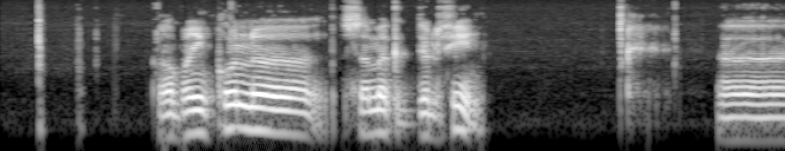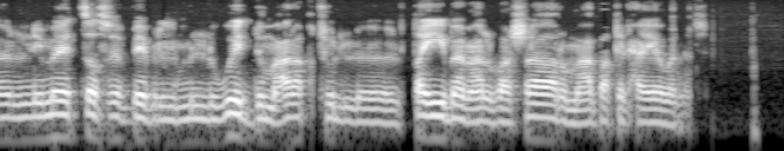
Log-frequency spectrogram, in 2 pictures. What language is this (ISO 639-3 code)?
ary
